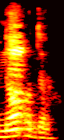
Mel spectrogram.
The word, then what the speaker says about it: nord: J'ai entendu nord. Non, c'est nord. Le D ne se prononce pas du tout à la fin.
